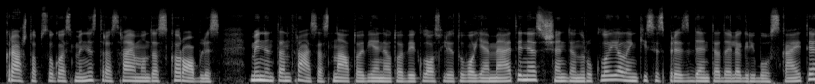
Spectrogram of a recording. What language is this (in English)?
Lithuanian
